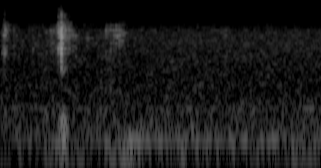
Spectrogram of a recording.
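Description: Near silence: faint room tone, with one faint click of coins as a gloved hand picks a nickel out of a pile, about half a second in.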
